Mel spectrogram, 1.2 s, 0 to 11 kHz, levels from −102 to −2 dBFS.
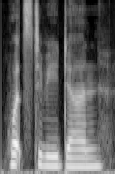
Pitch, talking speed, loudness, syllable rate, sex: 175 Hz, 205 wpm, -19 LUFS, 4.6 syllables/s, female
